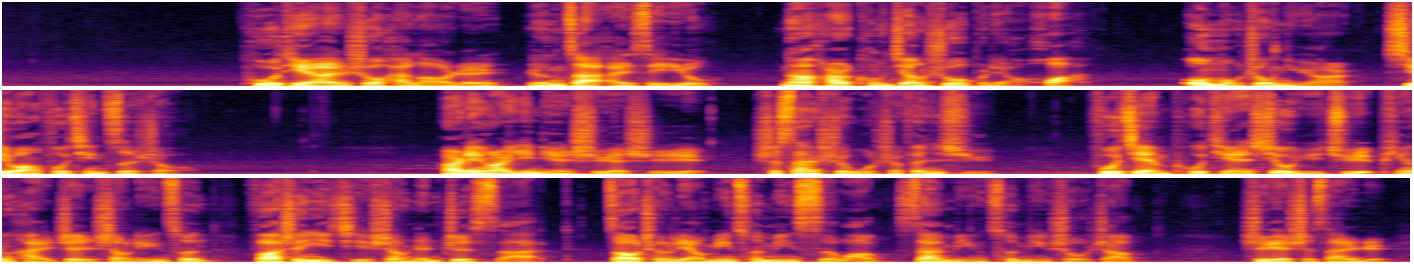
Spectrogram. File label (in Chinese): 新闻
